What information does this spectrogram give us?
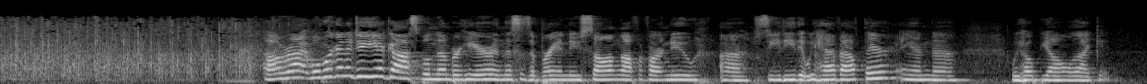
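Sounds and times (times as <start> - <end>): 
audience applause: 0.0 - 2.9
speech: 2.6 - 11.2.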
